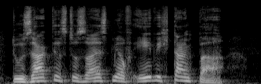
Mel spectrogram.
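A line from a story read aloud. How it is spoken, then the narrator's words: Calling out. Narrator (German): Grishwash rief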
